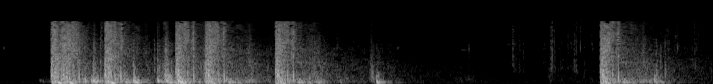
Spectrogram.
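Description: Gunshots ring out in a rapid volley of several loud, sharp cracks, followed by a few fainter scattered pops and then one more loud shot after a pause.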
